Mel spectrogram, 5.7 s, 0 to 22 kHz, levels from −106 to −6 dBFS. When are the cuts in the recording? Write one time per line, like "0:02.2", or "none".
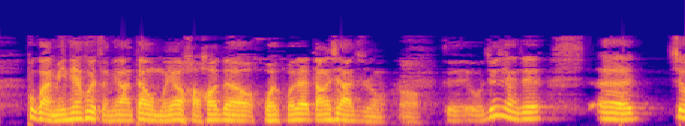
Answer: none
